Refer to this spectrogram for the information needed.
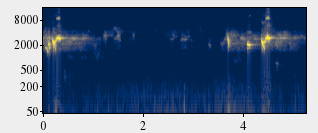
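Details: Light-vented Bulbul (Pycnonotus sinensis formosae, Taiwan subspecies) giving two bright, chattering phrases of quick, slurred chirps a few seconds apart, with soft scattered notes between them; otherwise quiet.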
